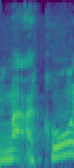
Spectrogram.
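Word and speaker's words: مَأْكُولٍ: বাকি মাকুল, এখানে ছোট কাফ আছে, এই কাফটাকে কফের মতো উচ্চারণ যাতে না হয় আমরা একটু খেয়াল রাখবো।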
